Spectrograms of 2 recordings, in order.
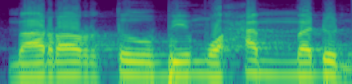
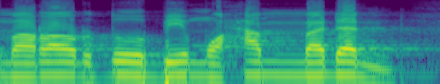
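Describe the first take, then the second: First: The name ends with a u-vowel plus n. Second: The name ends with an a-vowel plus n. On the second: "Tak boleh baca"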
